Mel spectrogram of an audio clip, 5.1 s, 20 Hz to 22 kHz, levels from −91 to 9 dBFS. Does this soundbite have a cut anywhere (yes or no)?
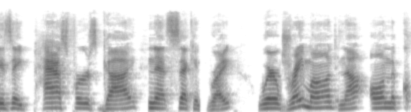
yes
